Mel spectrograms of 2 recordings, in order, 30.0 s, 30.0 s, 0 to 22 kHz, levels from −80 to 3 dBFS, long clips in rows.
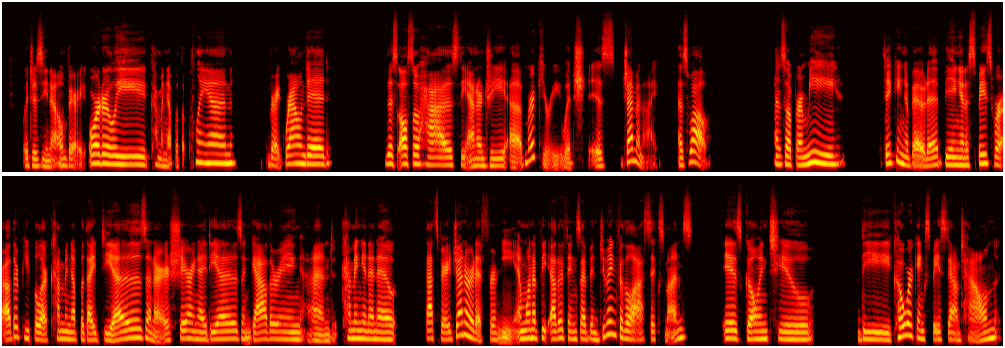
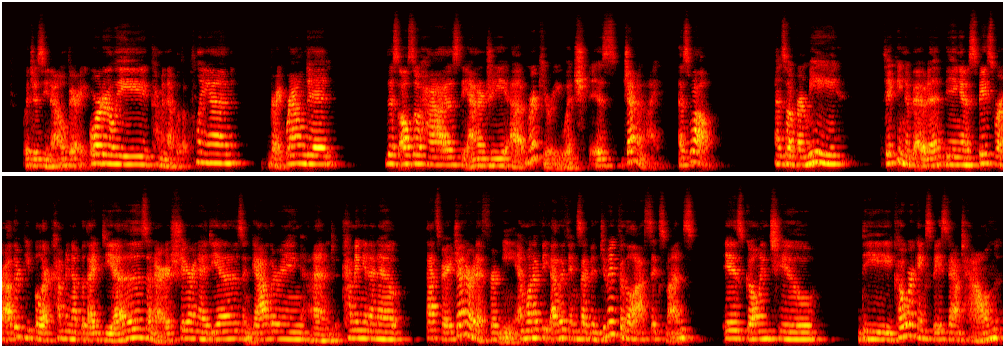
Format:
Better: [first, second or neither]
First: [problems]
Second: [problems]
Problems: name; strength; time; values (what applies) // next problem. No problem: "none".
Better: first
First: none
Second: off-mic speech; far // room echo; slight; dies away in 0.3 s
